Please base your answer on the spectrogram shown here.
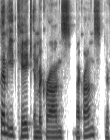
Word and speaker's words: macarons: It's like an American thing to say macaroons. They're Yeah. not macaroons. They're macarons.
